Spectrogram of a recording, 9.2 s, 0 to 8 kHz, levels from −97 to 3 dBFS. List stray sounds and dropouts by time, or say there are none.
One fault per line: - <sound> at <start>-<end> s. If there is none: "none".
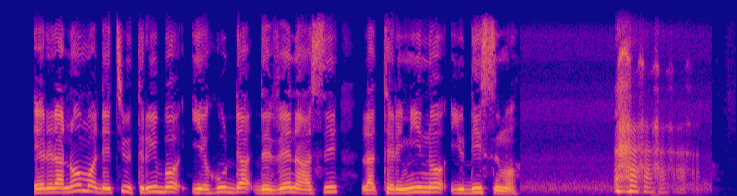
- laugh at 7.7-8.8 s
